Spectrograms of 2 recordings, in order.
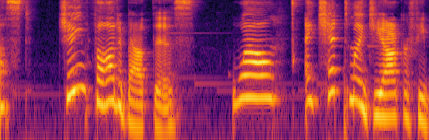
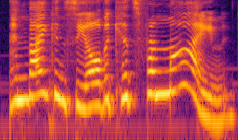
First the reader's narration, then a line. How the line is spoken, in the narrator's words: Jane exclaimed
